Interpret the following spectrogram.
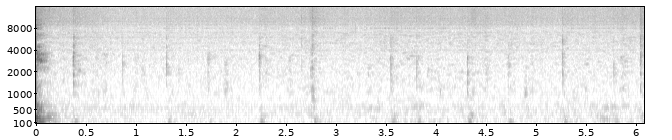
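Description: Faint, irregularly spaced ticks of a stylus tip tapping its writing surface during handwriting, roughly one or two a second.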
